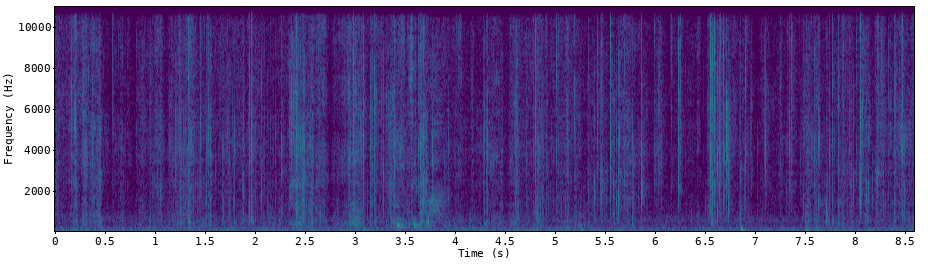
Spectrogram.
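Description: A plastic packaging bag holding a clip-on accessory is torn open, giving faint continuous crinkling and rustling with a few sharper crackles.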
